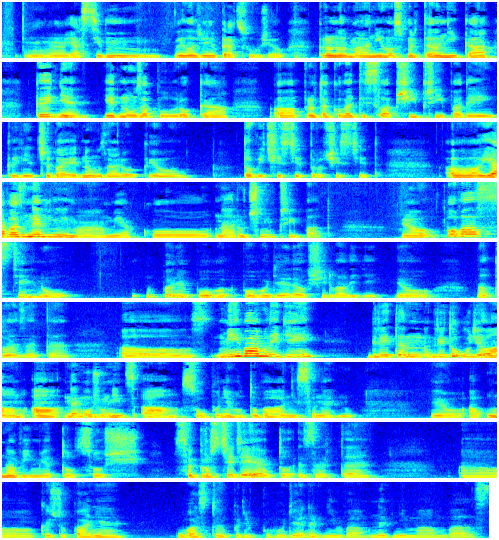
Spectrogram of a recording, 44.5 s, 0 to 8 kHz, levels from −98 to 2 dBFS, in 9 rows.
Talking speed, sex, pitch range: 125 wpm, female, 185-220 Hz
